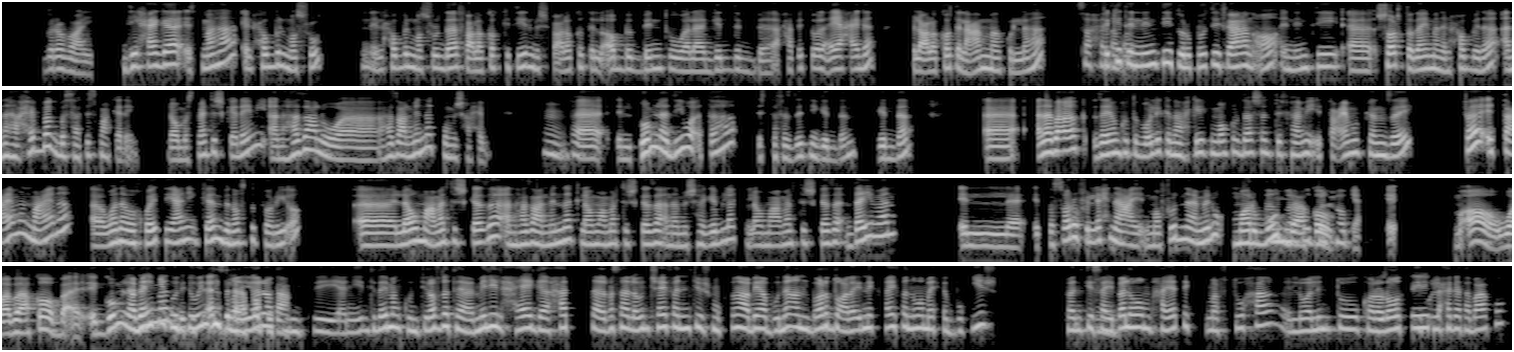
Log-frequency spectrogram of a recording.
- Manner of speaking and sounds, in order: none
- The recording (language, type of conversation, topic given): Arabic, podcast, إزاي تتعامل مع إحساس الذنب لما تحط حدود؟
